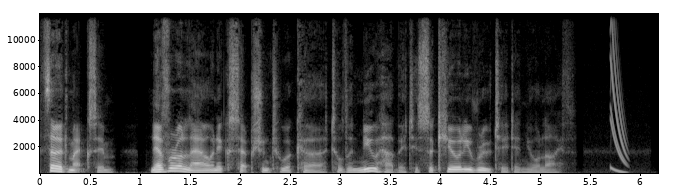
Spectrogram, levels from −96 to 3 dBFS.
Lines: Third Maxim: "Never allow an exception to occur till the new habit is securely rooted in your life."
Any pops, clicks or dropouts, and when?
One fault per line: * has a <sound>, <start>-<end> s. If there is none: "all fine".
* has a chirp, 5.7-5.9 s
